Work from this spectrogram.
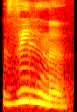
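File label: "зільны", Komi, female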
